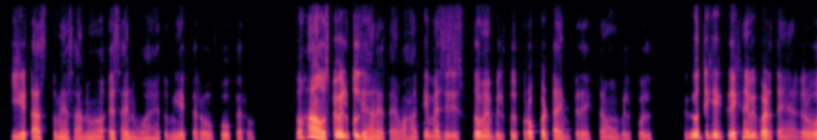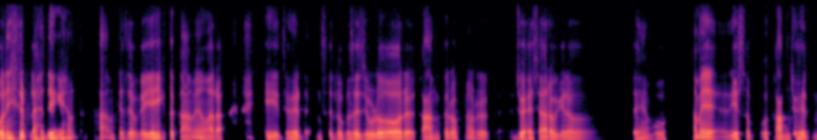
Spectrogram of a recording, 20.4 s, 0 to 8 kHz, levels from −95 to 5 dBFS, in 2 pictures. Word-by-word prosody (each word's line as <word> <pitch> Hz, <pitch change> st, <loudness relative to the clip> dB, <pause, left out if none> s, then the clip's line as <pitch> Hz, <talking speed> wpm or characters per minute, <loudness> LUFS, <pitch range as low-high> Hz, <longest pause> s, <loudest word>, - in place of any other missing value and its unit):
ये 135 Hz, -2 st, +3 dB
टास्क 120 Hz, 0 st, 0 dB
तुम्हें 125 Hz, -2 st, -3 dB
असान 115 Hz, +1 st, -7 dB, 0.3 s
असाइन 125 Hz, 0 st, -3 dB
हुआ 120 Hz, 0 st, -9 dB
है 125 Hz, +1 st, -8 dB
तुम 125 Hz, -1 st, -10 dB
ये 120 Hz, 0 st, -4 dB
करो 115 Hz, -1 st, -8 dB, 0.2 s
वो 120 Hz, 0 st, -3 dB
करो। 110 Hz, -1 st, -12 dB, 0.5 s
तो -, -, +2 dB
हाँ 200 Hz, +3 st, +10 dB
उसपे 170 Hz, +7 st, +6 dB
बिल्कुल 175 Hz, -1 st, +8 dB
ध्यान 125 Hz, -2 st, +1 dB
रहता 110 Hz, -1 st, -5 dB
है। 110 Hz, -, -8 dB
वहाँ 110 Hz, +4 st, -9 dB
के 165 Hz, +5 st, -5 dB
मैसेजेज़ 150 Hz, +1 st, -4 dB, 0.2 s
तो 155 Hz, -, +6 dB
मैं 150 Hz, -1 st, 0 dB
बिल्कुल 135 Hz, +1 st, -5 dB
प्रॉपर 120 Hz, +4 st, +2 dB
टाइम 120 Hz, -3 st, -4 dB
पे 115 Hz, -, -10 dB
देखता 115 Hz, +3 st, -10 dB
हूँ 140 Hz, -3 st, -9 dB
बिल्कुल। 110 Hz, -1 st, -11 dB
क्योंकि 165 Hz, +9 st, -6 dB
वो 180 Hz, -, +11 dB
देखिए 170 Hz, +1 st, +3 dB
देखने 165 Hz, +5 st, +5 dB
भी 175 Hz, -, +4 dB
पड़ते 135 Hz, -4 st, +3 dB
हैं 140 Hz, +1 st, -10 dB
अगर 140 Hz, 0 st, -6 dB
वो 135 Hz, 0 st, +4 dB
नहीं 135 Hz, 0 st, +4 dB
रिप्लाई 135 Hz, -3 st, +2 dB
देंगे 140 Hz, -1 st, +4 dB
हम 140 Hz, +2 st, -4 dB
तो 160 Hz, -, -29 dB, 0.2 s
काम -, -, -8 dB
कैसे 140 Hz, -1 st, -7 dB
होगा? 125 Hz, -1 st, -4 dB
यही 135 Hz, +3 st, +3 dB
तो 155 Hz, -, 0 dB
काम 125 Hz, 0 st, -6 dB
है 160 Hz, -, -3 dB
हमारा, 110 Hz, -5 st, -3 dB, 0.4 s
कि 135 Hz, -6 st, -6 dB
जो 125 Hz, -, -8 dB
है 125 Hz, -, +1 dB
उनसे 125 Hz, +2 st, -15 dB
लोगों 125 Hz, -1 st, -7 dB
से 130 Hz, 0 st, +1 dB
जुड़ो 125 Hz, +5 st, +2 dB
और 115 Hz, -1 st, +3 dB, 0.2 s
काम 120 Hz, +3 st, -3 dB
करो 140 Hz, +2 st, -4 dB
अपना 150 Hz, +2 st, -9 dB
और 125 Hz, -4 st, -6 dB, 0.3 s
जो 135 Hz, -1 st, 0 dB
एचआर 125 Hz, -1 st, -1 dB
वग़ैरह 115 Hz, -1 st, -8 dB
हैं 125 Hz, -, -8 dB
वो 120 Hz, 0 st, -12 dB, 0.4 s
हमें 145 Hz, -3 st, 0 dB
ये 135 Hz, -1 st, +2 dB
सब 125 Hz, -2 st, -11 dB, 0.3 s
काम 120 Hz, 0 st, -1 dB
जो -, -, -8 dB
है 120 Hz, -, +1 dB
125 Hz, 225 wpm, -24 LUFS, 120-140 Hz, 0.5 s, वो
